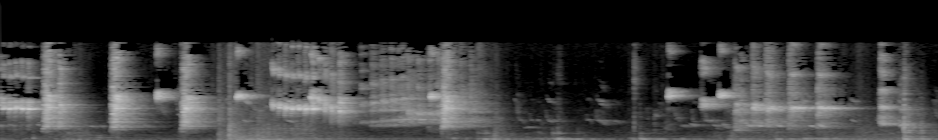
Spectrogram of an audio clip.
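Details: Young harlequin quail chicks (Coturnix delegorguei), newly hatched at the start of breeding season, give sharp, high, metallic notes in quick bursts, repeated about every half second to a second, with a faint low hum underneath.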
